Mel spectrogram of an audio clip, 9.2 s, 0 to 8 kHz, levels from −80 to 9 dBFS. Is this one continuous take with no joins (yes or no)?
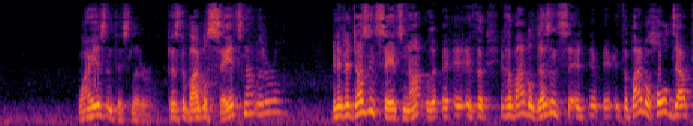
no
